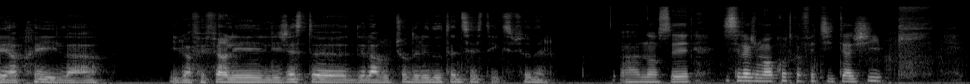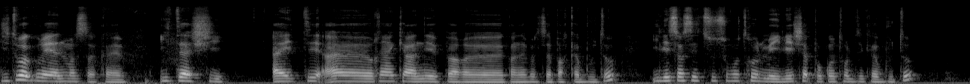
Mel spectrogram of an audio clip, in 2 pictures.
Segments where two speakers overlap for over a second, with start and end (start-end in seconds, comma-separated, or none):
none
